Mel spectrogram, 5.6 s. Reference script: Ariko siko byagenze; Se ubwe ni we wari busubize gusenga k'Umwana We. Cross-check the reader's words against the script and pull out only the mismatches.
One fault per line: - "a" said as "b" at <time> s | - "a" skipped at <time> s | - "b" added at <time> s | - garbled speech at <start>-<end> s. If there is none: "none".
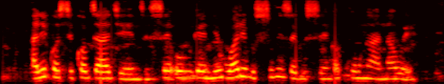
- "we" skipped at 2.7 s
